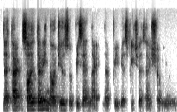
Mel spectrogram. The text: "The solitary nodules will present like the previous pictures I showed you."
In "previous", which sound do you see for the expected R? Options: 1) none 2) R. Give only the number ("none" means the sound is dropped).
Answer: 2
